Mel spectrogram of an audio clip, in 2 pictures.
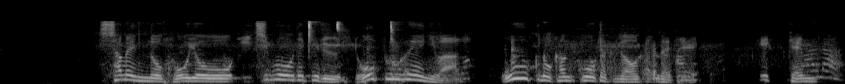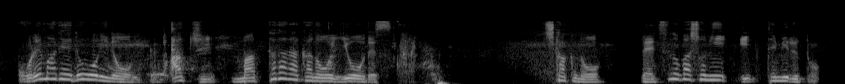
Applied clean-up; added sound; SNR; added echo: neural mask model Resemble Enhance denoiser.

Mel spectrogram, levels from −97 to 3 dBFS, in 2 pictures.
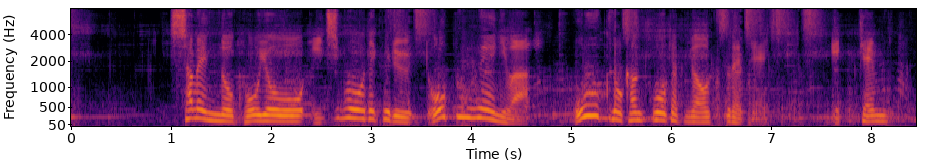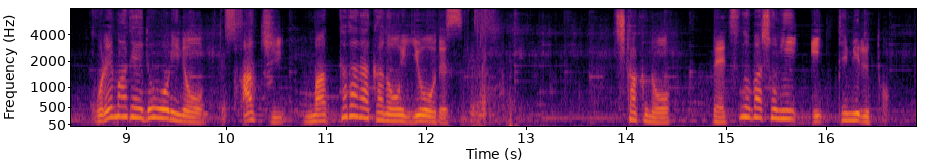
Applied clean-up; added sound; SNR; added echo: neural separator model SepFormer DNS4.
